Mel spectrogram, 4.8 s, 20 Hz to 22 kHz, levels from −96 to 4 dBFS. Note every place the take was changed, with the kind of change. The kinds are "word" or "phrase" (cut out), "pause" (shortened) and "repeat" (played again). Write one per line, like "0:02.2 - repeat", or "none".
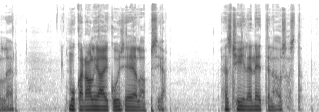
0:03.5 - phrase

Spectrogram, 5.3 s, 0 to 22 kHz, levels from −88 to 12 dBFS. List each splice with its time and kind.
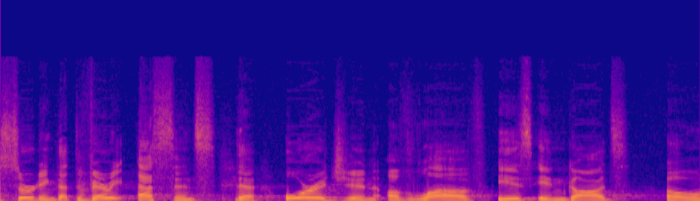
0:01.8 - word
0:03.7 - pause

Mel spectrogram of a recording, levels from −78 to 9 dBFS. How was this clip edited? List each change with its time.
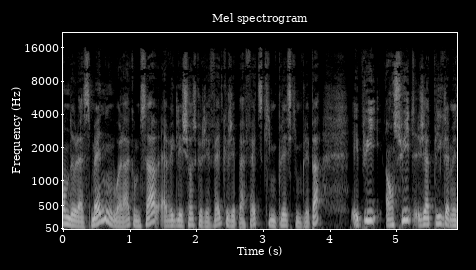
none

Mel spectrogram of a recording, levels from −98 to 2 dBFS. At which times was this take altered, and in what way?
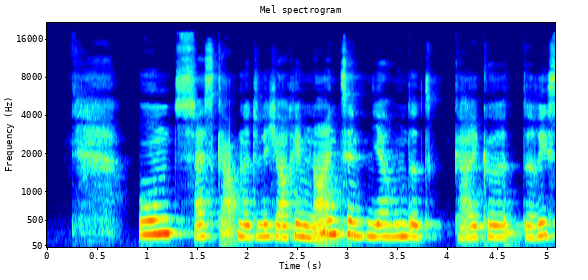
0:01.5 - word

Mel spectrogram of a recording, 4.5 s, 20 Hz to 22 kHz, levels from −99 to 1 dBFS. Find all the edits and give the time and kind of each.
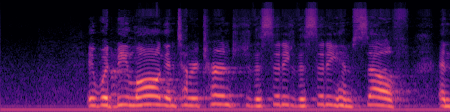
0:01.1 - word
0:01.9 - word
0:02.9 - repeat

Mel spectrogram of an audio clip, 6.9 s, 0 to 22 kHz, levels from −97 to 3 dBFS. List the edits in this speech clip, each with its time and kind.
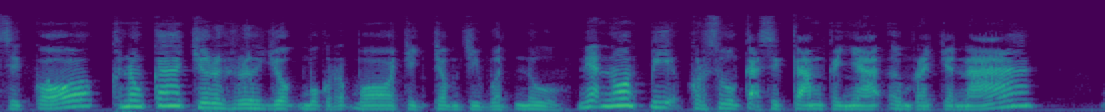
0:03.6 - pause

